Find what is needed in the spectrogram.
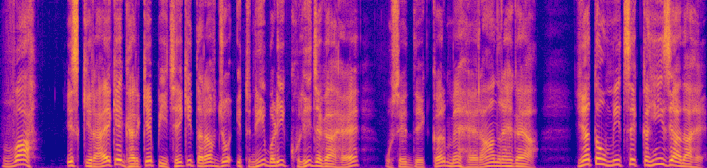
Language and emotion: Hindi, surprised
